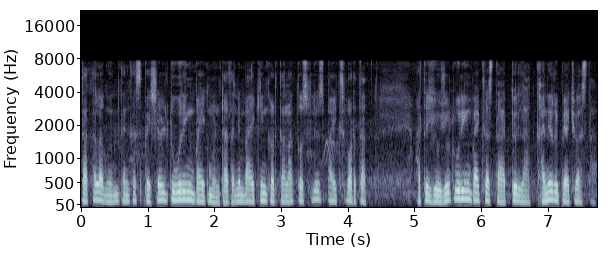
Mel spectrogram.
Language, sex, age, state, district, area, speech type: Goan Konkani, male, 30-45, Goa, Salcete, rural, spontaneous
